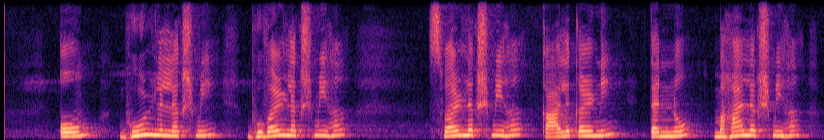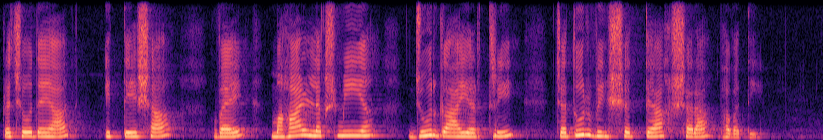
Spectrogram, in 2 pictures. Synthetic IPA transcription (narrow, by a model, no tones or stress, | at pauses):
oːm | bʱuːɭlɐlɐkʂmi | bʱuʋɐɭlɐkʂmiɦɐ̆ | swɐɾlɐkʂmiɦɐ̆kaːlkɐɾɳi | t̪ɐnːoː | mɐɦaːlɐkʂmiɦɐ̆pɾɐt͡ʃoːd̪ɐjaːt̪ | it̪ːeːʃaː | ʋɐj | mɐɦaːɾlɐkʂmiːjɐ | d͡ʒuːɾɡaːjɐɾt̪ʰɾi | t͡ʃɐt̪uɾʋiŋʃɐt̪jaːkʃɐɾaːbʱɐʋɐt̪i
